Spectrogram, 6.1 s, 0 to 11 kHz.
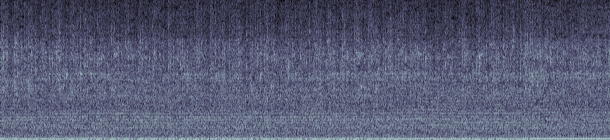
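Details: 1960 John Deere 1010 diesel after engine rebuild and injection pump timing adjustment to cure smoking: a steady, even chug at idle with a firm low beat and no misses or knocks. Running great.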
